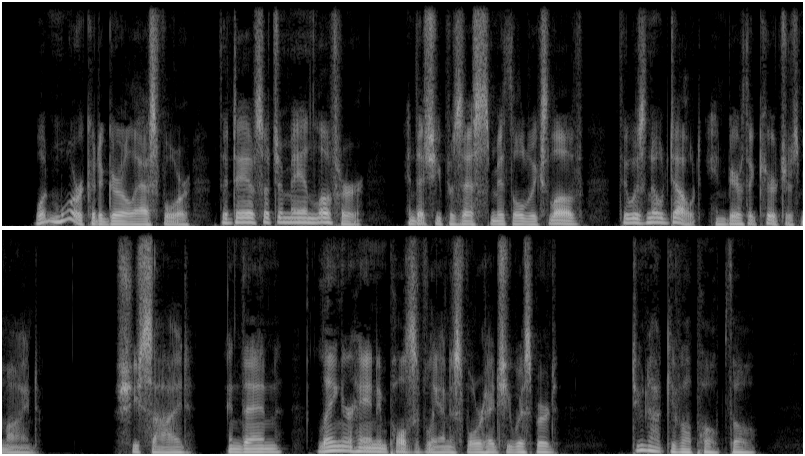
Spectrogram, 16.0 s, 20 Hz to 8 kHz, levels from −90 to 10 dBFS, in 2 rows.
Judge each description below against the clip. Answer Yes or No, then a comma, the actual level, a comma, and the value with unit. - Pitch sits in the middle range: No, low, 105 Hz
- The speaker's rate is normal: Yes, average, 185 wpm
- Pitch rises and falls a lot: Yes, wide, 6.3 semitones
